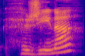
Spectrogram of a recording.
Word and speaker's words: Regina: Like, that is not a new flavor, but the Regina, did I say it right?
